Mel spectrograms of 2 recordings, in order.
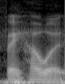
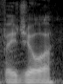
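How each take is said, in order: First: The middle consonant is not a J sound. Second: The middle consonant is a J sound. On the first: The speaker calls it wrong. "it's not Feijoa" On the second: The speaker calls it right. "you pronounce a J"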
